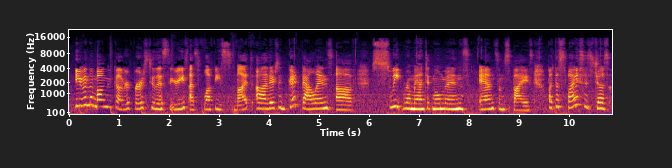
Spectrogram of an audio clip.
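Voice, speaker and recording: Girl doing a chatty review vlog, kinda high voice, super gushy n giggly, some noise behind her. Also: fairly bright tone, low-quality recording. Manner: gushing, giggly, playful, informal with mild swearing. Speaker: host of a book review vlog. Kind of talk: casual chatty review to camera.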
